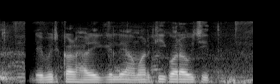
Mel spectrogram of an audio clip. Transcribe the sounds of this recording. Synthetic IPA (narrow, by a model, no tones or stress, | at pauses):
ɖebʱiʈkaɽɦaɾiɡeleamaɾkikɔɾaut͡ɕit̪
